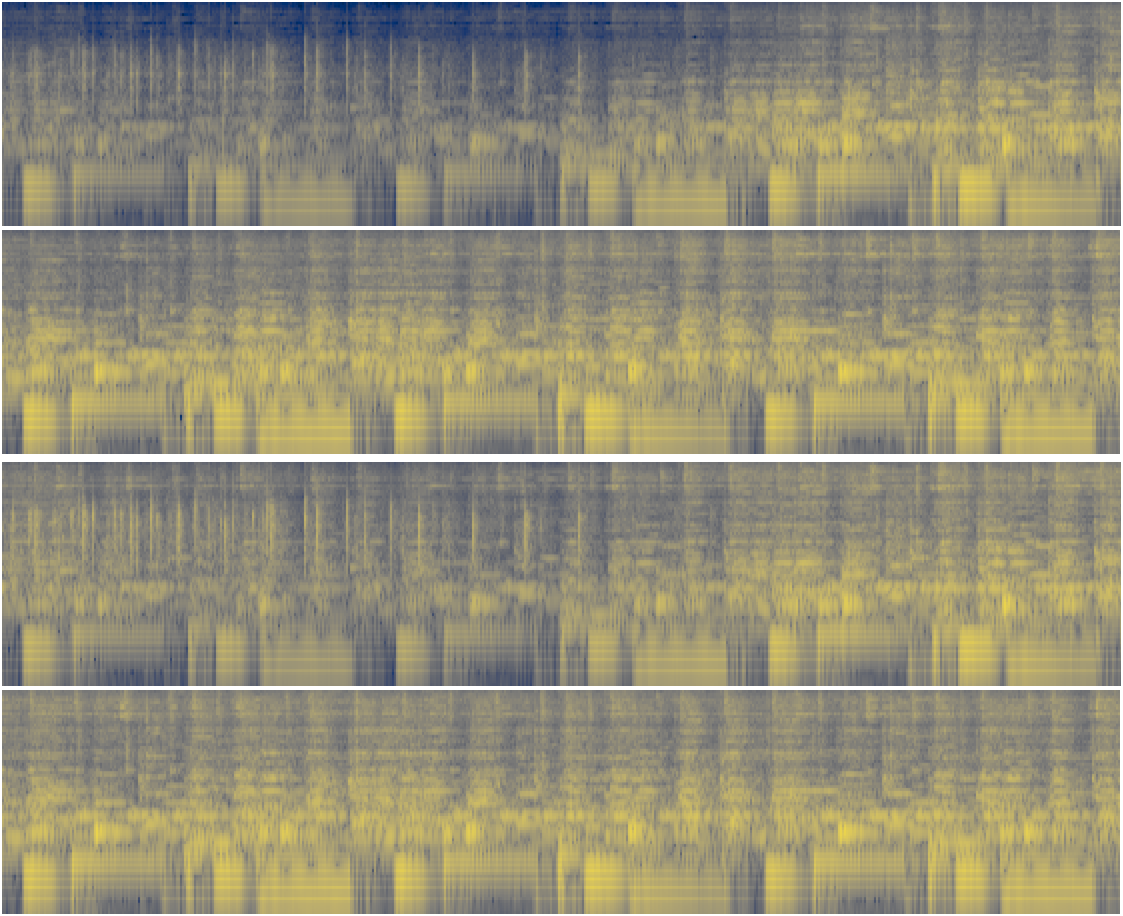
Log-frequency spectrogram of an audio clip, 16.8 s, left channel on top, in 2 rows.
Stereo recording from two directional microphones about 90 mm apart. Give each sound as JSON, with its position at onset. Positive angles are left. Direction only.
{"t": 5.9, "sound": "salsa music", "side_deg": -20}
{"t": 6.7, "sound": "music", "side_deg": -25}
